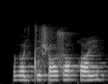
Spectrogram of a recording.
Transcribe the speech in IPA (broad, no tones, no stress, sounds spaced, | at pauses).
ð ɔ j t i z ɽ ɔ z u qʷ i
